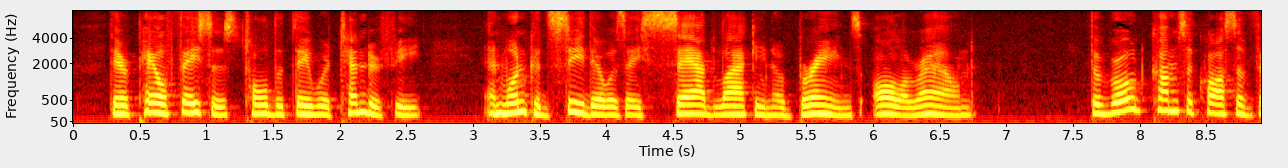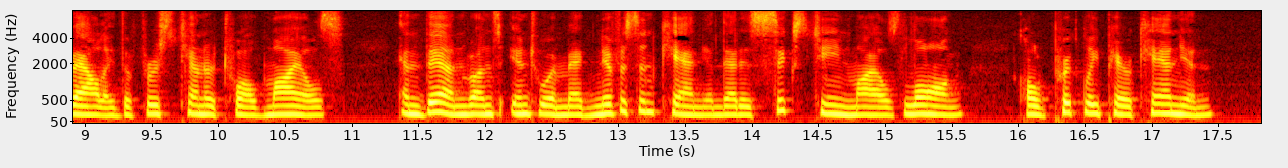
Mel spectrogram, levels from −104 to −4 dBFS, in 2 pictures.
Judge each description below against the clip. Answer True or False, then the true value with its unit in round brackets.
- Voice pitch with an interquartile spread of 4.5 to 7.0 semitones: False (2.9 semitones)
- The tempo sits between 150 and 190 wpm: True (165 wpm)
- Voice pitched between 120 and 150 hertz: False (185 Hz)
